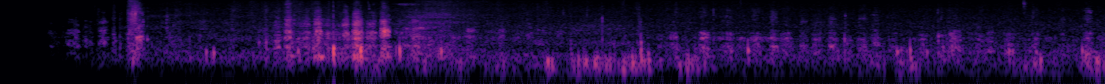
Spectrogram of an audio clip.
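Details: A Labrador Retriever waiting for Santa pants fast and steadily, about three to four breaths a second. The breaths are loud and uneven early on, then settle into a softer, regular rhythm.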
